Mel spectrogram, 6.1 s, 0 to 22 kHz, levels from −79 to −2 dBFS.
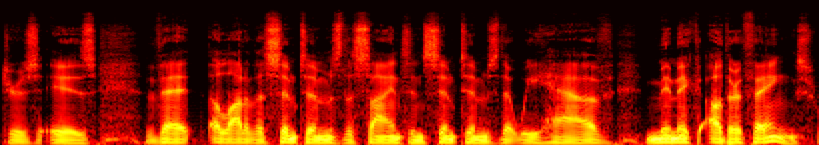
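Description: Mains buzz runs through the whole speech clip, built on a 50 Hz mains supply. Sharp switching spikes from a dimmer, rectifier or unshielded lead leak in twice per cycle, spraying harmonics into the kilohertz range: a steady, raspy buzz about 40 dB beneath the speech.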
